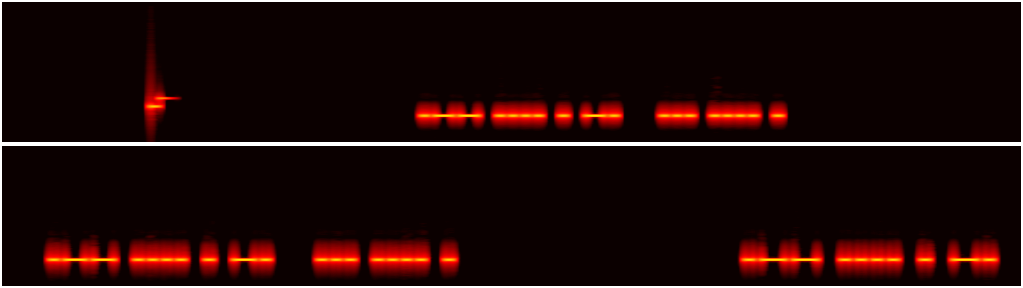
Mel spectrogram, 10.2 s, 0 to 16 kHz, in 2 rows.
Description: Morse code, heard as a keyed tone, about 33 wpm, 700 Hz. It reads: WHEN SHE WHEN SHE WHEN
